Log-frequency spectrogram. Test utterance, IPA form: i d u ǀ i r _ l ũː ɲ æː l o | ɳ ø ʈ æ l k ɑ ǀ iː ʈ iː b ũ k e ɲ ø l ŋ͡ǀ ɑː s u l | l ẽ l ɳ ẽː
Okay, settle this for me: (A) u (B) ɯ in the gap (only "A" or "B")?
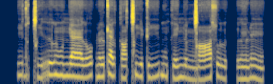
B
